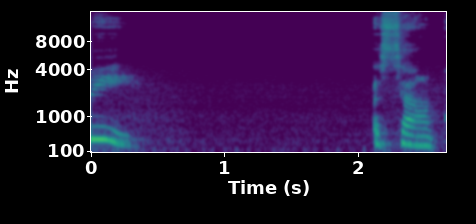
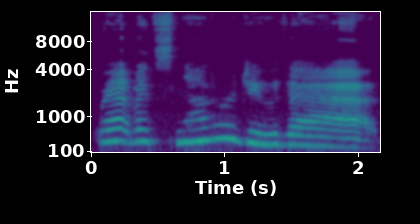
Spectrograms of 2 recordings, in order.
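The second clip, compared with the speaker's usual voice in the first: sleepy rabbit; 3 semitones higher, 6 dB quieter, slower than usual. Acted. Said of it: "said the sleepy little rabbit".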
